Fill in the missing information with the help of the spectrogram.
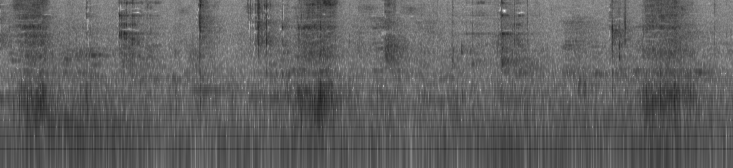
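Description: Close-up eating sounds: a metal spoon clinking against a ceramic bowl and three slurped sips of a dark liquid from the spoon, about three seconds apart.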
